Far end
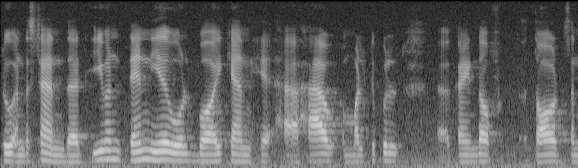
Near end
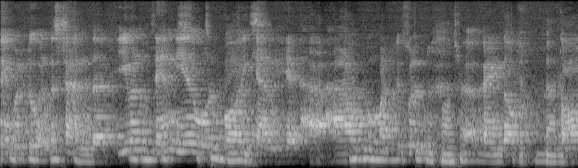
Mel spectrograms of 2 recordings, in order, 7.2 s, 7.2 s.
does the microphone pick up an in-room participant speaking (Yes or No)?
Yes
